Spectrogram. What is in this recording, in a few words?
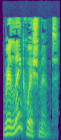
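"relinquishment", British English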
